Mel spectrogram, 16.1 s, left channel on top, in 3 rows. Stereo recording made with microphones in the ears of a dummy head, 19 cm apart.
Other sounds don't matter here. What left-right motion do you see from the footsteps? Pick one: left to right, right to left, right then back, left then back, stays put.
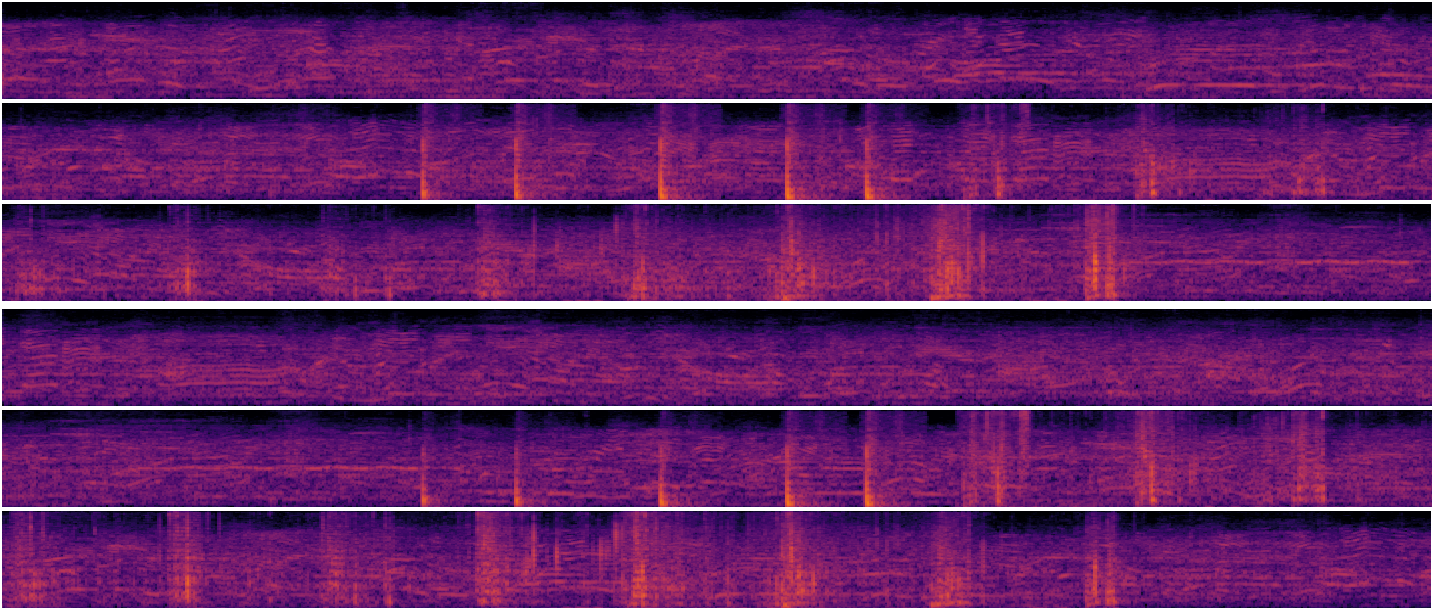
right then back.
